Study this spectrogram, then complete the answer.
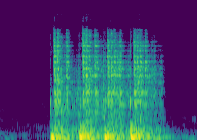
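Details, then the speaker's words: Daewoo Lanos rear beam gives four sharp, ringing metallic knocks whether or not the wheel is lifted; the cause is the metal stabilizer bar loose inside the rear beam, fixed by tightening it and centring its rubber bushing. "наконец-то нашел звонкий стук задней балки lanos хоть вывешенное хоть нет вывешенное колесо"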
